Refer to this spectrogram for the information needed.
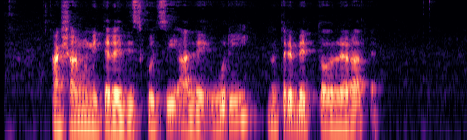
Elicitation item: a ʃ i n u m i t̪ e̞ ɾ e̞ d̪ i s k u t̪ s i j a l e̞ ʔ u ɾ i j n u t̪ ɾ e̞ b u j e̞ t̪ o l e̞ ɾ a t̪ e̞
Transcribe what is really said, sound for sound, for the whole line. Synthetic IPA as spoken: a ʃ a n u m i t̪ e̞ l e̞ d̪ i s k u t̪ s i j a l e̞ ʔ u ɾ i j n u t̪ ɾ e̞ b u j e̞ t̪ o l e̞ ɾ a t̪ e̞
